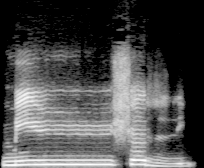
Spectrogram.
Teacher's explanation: हम नून साकिना की आवाज को छुपाएंगे और आगे आने वाला हर्फ जो होगा उसके मखरज के करीब ले जाएंगे। इसी मिसाल को अगर हम देखें तो आगे शीन आ रहा है, तो हम क्या करेंगे, नून को हमने छुपाया, गुन्ना किया, पहले हर्फ पर गुन्ना करते हुए हमने गुन्ना किया नून साकिना पर, और शीन के मखरज के करीब ले गए। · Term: इक्फा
